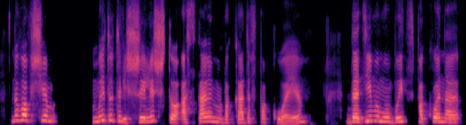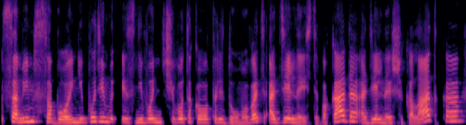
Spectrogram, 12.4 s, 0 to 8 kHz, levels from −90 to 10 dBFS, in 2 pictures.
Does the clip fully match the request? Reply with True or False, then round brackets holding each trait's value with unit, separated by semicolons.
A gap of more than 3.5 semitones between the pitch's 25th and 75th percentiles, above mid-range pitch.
True (4.2 semitones; 230 Hz)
